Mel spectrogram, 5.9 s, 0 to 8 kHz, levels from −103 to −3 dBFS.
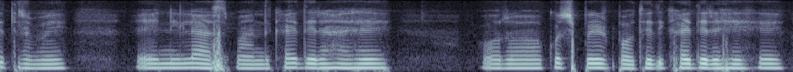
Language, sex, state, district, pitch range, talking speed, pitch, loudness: Hindi, female, Andhra Pradesh, Guntur, 175-180 Hz, 170 wpm, 180 Hz, -28 LUFS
